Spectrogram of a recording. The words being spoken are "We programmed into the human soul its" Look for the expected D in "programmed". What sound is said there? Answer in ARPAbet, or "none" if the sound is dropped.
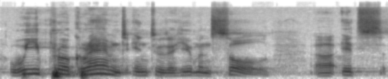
D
